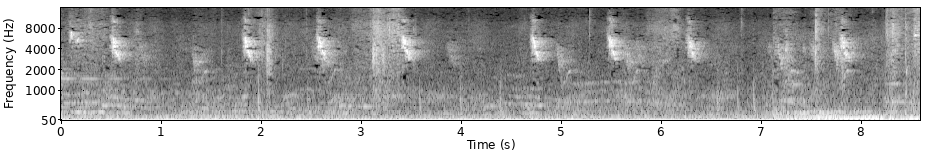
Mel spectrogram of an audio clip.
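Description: A bird chirping: short, high, falling chirps about once a second, irregularly spaced, over a steady low hum.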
